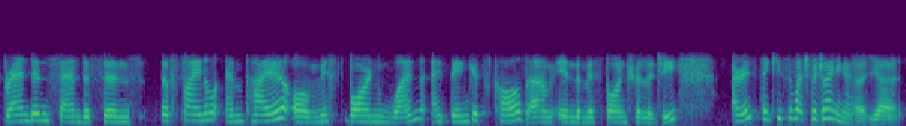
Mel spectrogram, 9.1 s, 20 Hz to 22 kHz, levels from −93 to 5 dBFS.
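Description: Throughout, the speech carries heavy AMR narrowband mobile codec damage. The band runs only from 250 Hz to 3.4 kHz. The voice sounds buzzy and synthetic, which fits a low rate near 5.9 kbps.

From 3.08 to 3.21 s, one AMR speech frame is lost. The decoder fills the 20 ms gap with fading, repeated settings, so the sound briefly dips or warbles.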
